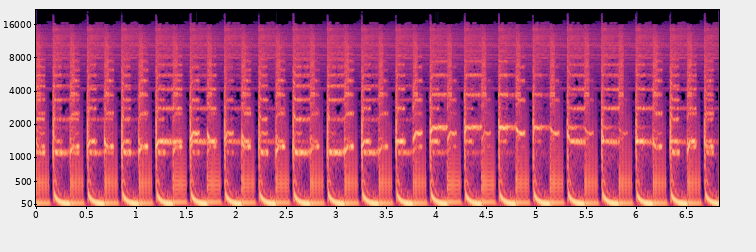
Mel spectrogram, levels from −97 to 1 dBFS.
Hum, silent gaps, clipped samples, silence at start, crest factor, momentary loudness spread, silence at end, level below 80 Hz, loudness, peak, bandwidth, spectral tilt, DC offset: none; none; under 0.1%; 0 s; 10 dB; 2 LU; 0 s; -14 dBFS; -11 LUFS; 0 dBFS; 17 kHz; -3.5 dB/octave; under 0.1%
